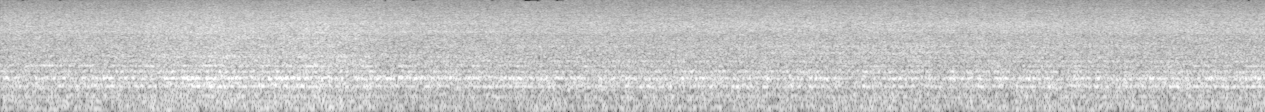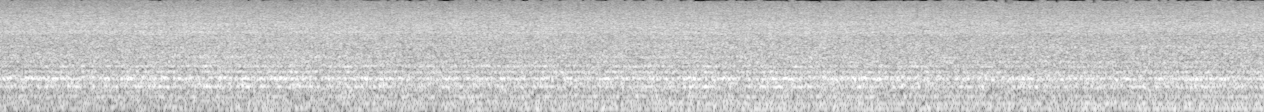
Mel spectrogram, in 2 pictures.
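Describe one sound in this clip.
A train engine hums steadily as the train runs along the track.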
